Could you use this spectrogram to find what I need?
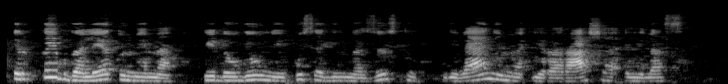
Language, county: Lithuanian, Klaipėda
